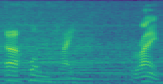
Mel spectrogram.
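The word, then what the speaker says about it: Hohenrain: Hohenrhein.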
